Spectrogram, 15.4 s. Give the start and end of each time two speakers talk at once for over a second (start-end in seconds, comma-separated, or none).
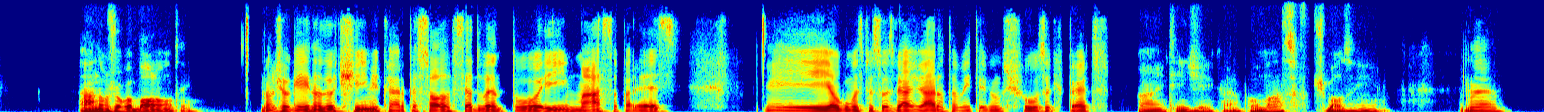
none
